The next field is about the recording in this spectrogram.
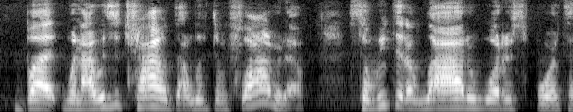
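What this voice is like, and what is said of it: New York accent. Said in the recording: “I'm in New York and I've lived here quite a while, as you can tell from my accent.”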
